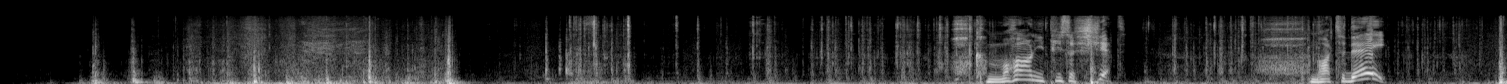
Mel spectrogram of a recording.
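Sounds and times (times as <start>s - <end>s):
rustling: 1.5s - 9.6s
jangling keys: 13.8s - 14.8s.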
